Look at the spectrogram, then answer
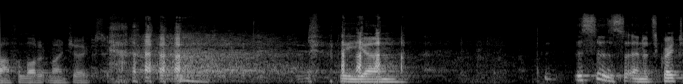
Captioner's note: laughter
